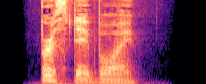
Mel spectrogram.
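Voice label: "birthday boy", English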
